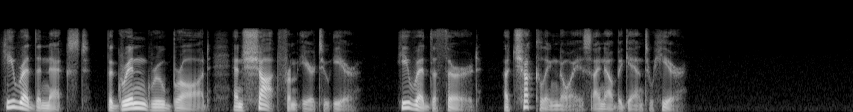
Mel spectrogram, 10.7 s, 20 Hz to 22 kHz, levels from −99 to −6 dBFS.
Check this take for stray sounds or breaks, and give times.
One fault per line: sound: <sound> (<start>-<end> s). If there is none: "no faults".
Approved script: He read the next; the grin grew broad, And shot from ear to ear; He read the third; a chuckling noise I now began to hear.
no faults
